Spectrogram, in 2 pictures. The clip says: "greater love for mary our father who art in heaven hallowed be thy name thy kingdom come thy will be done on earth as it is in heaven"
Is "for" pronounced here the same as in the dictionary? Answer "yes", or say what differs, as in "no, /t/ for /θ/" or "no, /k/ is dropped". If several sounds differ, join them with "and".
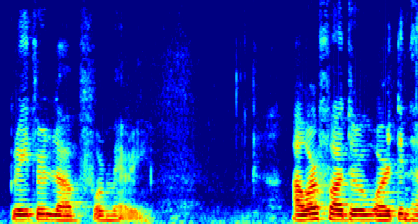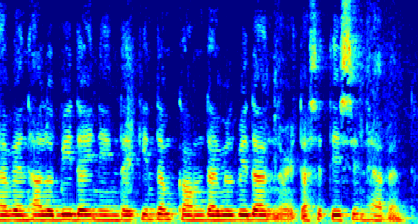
yes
